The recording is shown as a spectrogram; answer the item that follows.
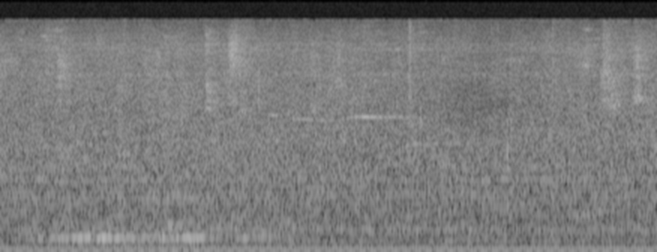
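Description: Steady low electrical mains hum with room noise from the sound system. A single low note is held for about a second and a half near the start.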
